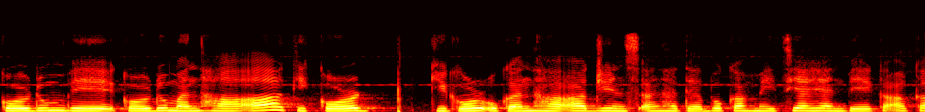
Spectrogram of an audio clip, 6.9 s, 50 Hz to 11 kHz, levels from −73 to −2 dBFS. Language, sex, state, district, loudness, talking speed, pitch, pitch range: Mizo, female, Mizoram, Aizawl, -15 LUFS, 225 wpm, 220 Hz, 215-230 Hz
